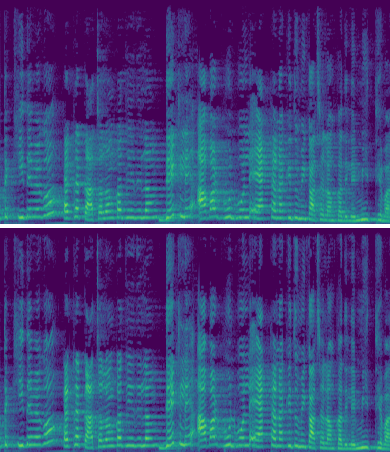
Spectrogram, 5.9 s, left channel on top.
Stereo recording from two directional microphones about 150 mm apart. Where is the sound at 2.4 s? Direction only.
40° right (ahead or behind).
